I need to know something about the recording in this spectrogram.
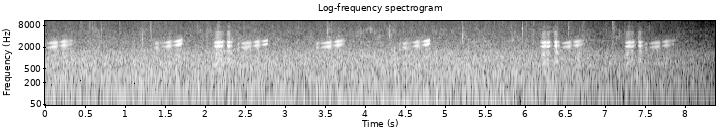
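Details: Rising frog croaks repeat about once a second during evening rain, with a few quick clicking notes mixed in and rain hiss throughout, fading slightly at the end.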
